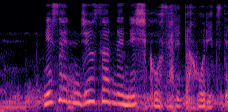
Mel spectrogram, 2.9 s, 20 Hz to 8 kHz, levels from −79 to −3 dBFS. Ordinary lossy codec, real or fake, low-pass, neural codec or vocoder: none; fake; 7.2 kHz; codec, 16 kHz, 4 kbps, FunCodec, trained on LibriTTS, 50 frames a second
